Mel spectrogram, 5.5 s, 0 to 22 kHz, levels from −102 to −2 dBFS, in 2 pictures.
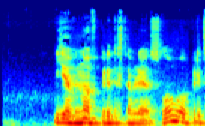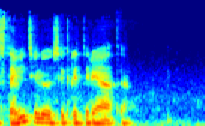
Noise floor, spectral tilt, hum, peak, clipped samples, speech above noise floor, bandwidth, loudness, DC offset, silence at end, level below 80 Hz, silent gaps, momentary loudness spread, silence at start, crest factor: -60 dBFS; -7.5 dB/octave; none; -2 dBFS; under 0.1%; 42 dB; 12 kHz; -18 LUFS; under 0.1%; 1 s; -44 dBFS; none; 13 LU; 0.7 s; 16 dB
